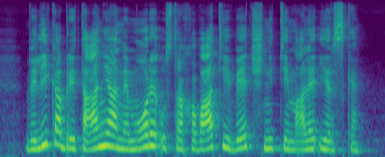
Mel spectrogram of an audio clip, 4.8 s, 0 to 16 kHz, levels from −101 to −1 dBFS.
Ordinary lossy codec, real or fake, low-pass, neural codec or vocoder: none; real; 14.4 kHz; none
